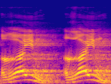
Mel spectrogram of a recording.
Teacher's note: rongga tenggorokan bagian atas dipersempit lebih longgar daripada ketika mengucapkan huruf Ain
